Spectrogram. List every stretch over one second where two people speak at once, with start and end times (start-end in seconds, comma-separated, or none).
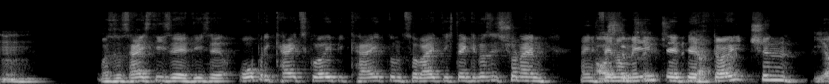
5.9-7.2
